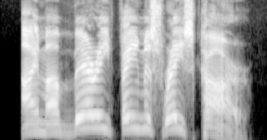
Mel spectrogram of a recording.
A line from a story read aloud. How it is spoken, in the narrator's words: shouted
